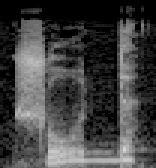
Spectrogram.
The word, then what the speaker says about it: chaude: You will have to put this final e, chaude, okay, at the end, and then the pronunciation will change a little bit. Chaude. So here you pronounce the final d, whereas in the masculine form you don't pronounce it.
